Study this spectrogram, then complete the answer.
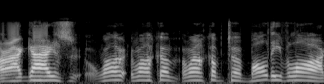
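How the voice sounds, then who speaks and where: A man performs a put-on character voice with a high pitch for a man. He speaks at a fairly slow pace. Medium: machinima. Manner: bossy.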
